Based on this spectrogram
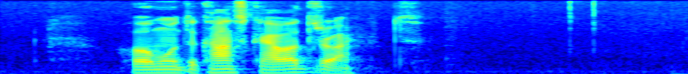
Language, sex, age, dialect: Faroese, male, 15-35, Norðurstreymoy/Eysturoy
